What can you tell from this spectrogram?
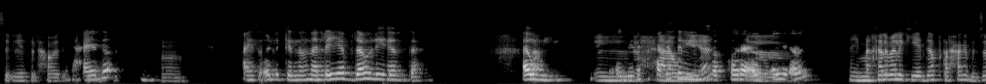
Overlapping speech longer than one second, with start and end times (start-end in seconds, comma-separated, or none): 6.1-8.0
